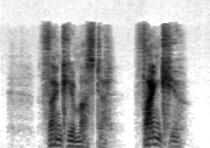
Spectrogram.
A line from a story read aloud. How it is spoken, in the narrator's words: murmured McNair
